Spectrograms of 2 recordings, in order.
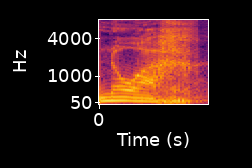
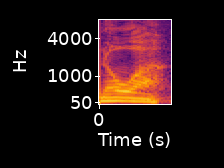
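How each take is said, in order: First: The name ends with a harsh throaty sound. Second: The name ends softly on a vowel. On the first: This is the male name. "it's got that guttural at the end of it" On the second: This is the female name. "rather than"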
